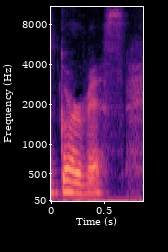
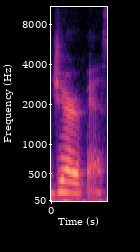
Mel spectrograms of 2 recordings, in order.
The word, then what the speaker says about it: Girgis: were one my father his name is Girgis and it's about ger vis and occasionally people will argue with him about how his name should be pronounced because it's ger they for some reason say it should be Gervais and when I say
